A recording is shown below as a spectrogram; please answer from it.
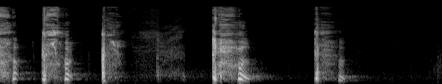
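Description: A man coughing in a fit of five sharp coughs, spaced unevenly over about three seconds.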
